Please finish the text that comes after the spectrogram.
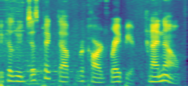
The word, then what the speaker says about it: Ricard: And we know that because we've just picked up Ricard's rapier. And I know, I just called him Rickard at first, but his name's Ricard. At least that's how he pronounced it.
